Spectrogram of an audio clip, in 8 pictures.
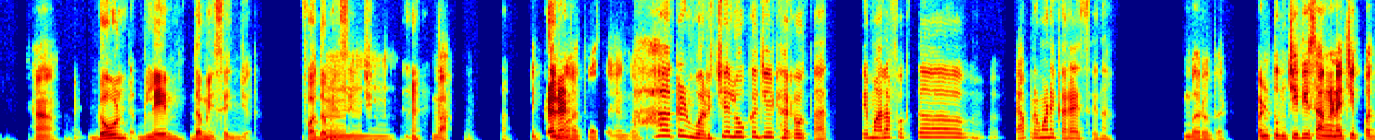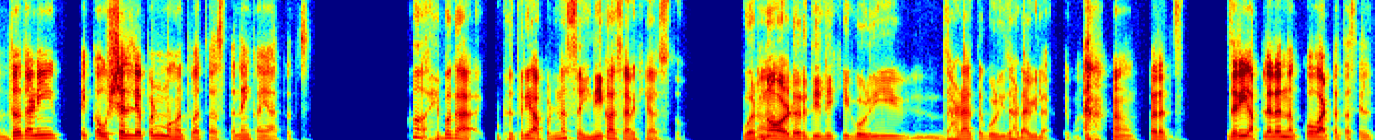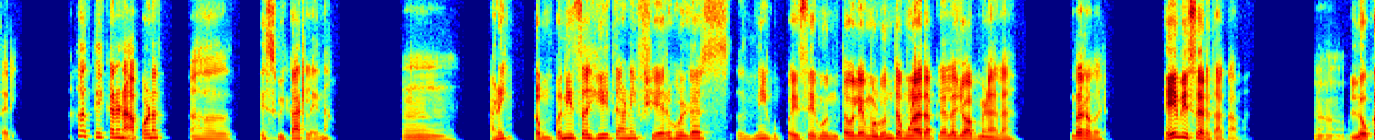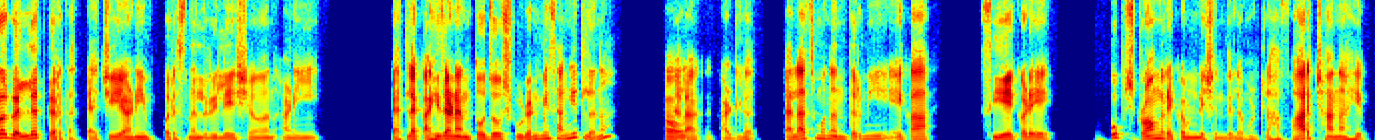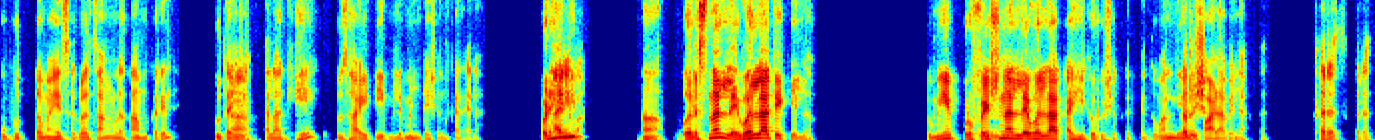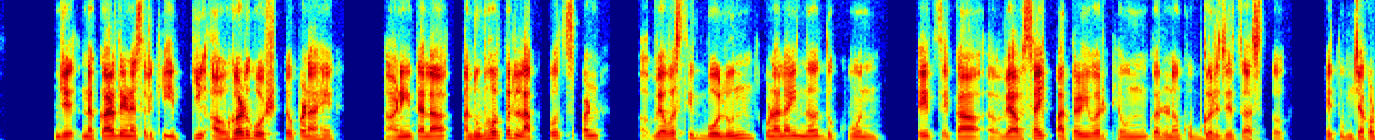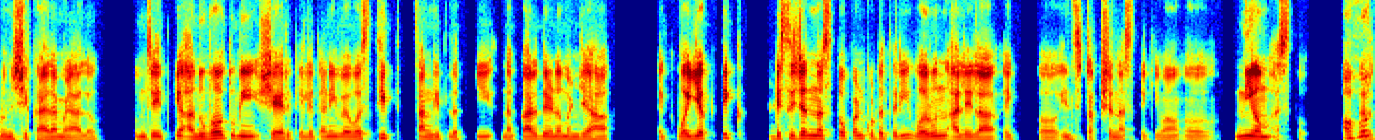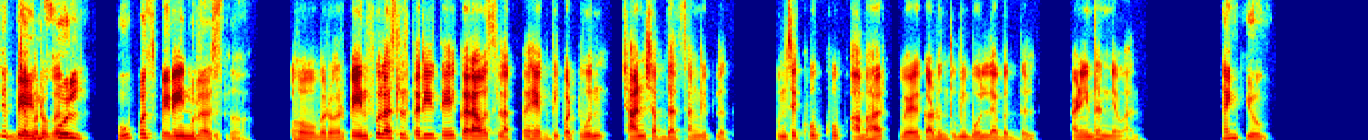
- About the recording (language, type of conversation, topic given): Marathi, podcast, नकार देताना तुम्ही कसे बोलता?
- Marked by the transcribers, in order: tapping; in English: "डोंट ब्लेम द मेसेंजर, फोर द मेसेज"; other noise; chuckle; other background noise; unintelligible speech; laughing while speaking: "हां"; in English: "शेअर होल्डर्सनी"; in English: "पर्सनल रिलेशन"; in English: "स्टुडंट"; in English: "स्ट्राँग रिकमेंडेशन"; in English: "इम्प्लिमेंटेशन"; in English: "पर्सनल लेव्हलला"; in English: "प्रोफेशनल लेव्हलला"; in English: "शेअर"; in English: "इन्स्ट्रक्शन"; in English: "पेनफुल"; in English: "पेनफुल"; in English: "पेनफुल"; in English: "पेनफुल"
